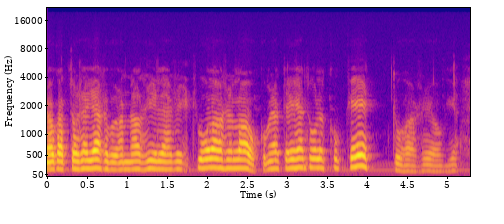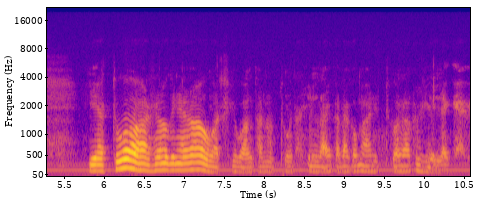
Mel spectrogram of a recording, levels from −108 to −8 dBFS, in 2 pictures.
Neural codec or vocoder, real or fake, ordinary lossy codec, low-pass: none; real; none; 19.8 kHz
